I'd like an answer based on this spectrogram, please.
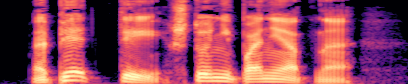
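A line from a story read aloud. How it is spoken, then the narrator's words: Sharp question. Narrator (Russian): возможно, даже слишком резко спросил Максим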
